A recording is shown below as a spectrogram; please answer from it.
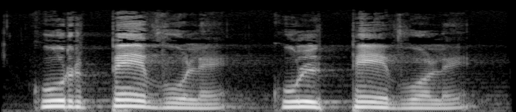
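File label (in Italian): "curpevule culpevole", Vernazzese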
